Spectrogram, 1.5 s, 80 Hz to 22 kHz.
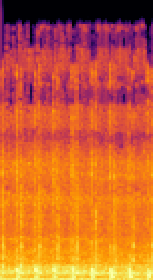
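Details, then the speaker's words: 2022 Chevrolet Suburban V8 with flashing check-engine light and cylinder 7 misfire count on scanner; at idle a fast, even tick about five per second over the low rumble, later traced to a failed lifter and bent pushrod on cylinder 7. "al golpeteo en el motor. No sé si logran escuchar. Entonces más yo apunto a lo que es el el problema dentro del motor."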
